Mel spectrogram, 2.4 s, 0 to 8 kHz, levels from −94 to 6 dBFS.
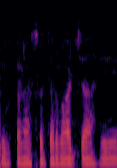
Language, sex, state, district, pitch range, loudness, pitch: Hindi, male, Bihar, Supaul, 90-95 Hz, -45 LUFS, 95 Hz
